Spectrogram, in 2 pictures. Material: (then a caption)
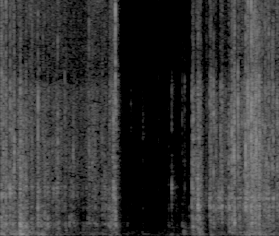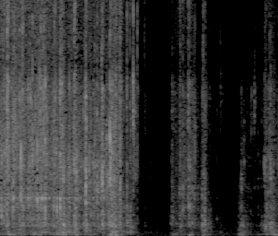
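Paper. Fingertips with short nails tap and scratch across a thin white tissue paper sheet spread flat on a white table, making a bright, crinkly rustle. Dense bursts of crackling come in stretches, broken by brief near-silent pauses around two seconds and again near six and a half seconds.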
